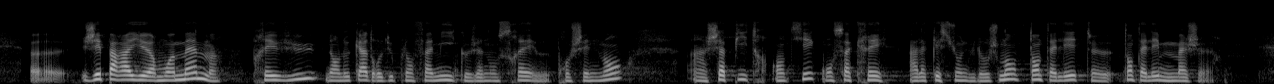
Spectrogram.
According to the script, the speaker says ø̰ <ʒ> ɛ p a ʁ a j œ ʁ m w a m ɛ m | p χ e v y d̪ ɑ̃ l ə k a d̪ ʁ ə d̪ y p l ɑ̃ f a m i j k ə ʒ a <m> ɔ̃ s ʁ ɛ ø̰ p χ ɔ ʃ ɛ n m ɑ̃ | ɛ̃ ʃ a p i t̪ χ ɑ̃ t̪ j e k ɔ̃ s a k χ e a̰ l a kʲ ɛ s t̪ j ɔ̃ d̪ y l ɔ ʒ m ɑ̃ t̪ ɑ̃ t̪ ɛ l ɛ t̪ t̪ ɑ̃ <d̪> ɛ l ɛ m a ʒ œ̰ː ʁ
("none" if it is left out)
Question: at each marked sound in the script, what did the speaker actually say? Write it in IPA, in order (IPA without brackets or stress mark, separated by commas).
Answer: ʒ, n, t̪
